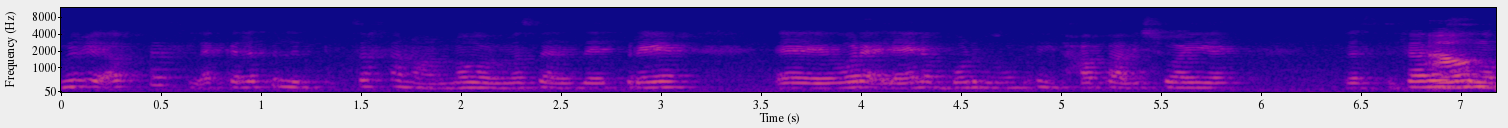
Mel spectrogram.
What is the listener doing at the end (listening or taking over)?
listening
